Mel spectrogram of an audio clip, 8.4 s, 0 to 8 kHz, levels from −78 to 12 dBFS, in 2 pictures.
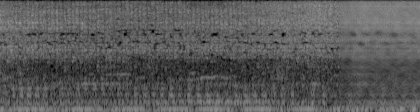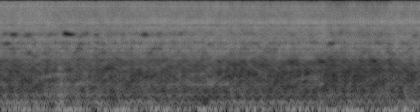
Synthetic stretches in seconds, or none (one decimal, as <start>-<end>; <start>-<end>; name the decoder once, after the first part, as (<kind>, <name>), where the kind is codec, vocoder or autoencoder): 3.4-8.4 (vocoder, Vocos)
